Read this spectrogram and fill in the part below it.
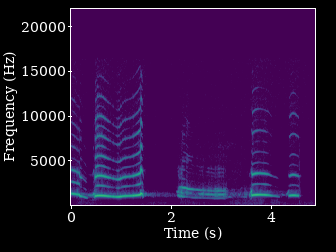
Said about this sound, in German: Der Gelbschnabeltaucher klingt so ähnlich, auch sehr schön. Ich gucke mal, ob ich ihn gerade da habe.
